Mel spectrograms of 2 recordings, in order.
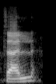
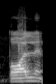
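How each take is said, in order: First: The ta is pronounced light, with a brighter vowel. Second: The ta is pronounced heavy, with a darker vowel. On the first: The speaker calls it wrong. "not tal" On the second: The speaker calls it right. "Ta is heavy. So tol"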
